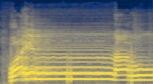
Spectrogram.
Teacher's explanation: Wa innahu nah itu dibaca gunnah berdengung. Hu-nya mad silah.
